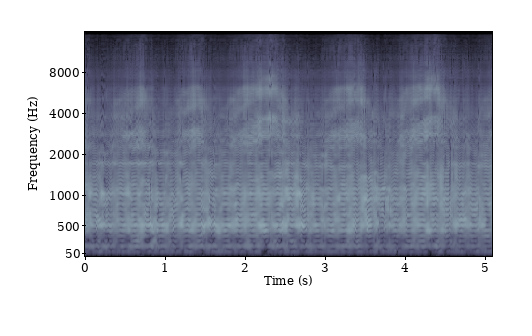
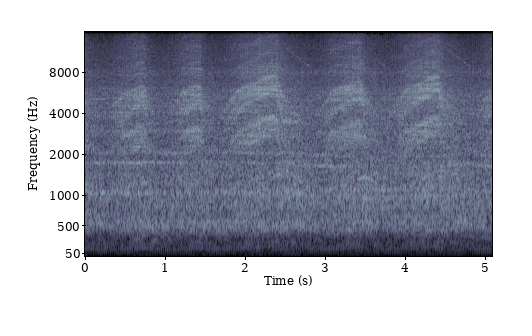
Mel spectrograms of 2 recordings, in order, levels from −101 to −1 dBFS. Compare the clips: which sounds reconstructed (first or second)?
first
